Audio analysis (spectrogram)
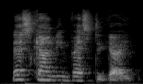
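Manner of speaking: high, eager little cub; a child bear keen for adventure; excited. Acted. Baby Bear urging the family upstairs, high and excited. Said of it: "said Baby Bear excitedly".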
